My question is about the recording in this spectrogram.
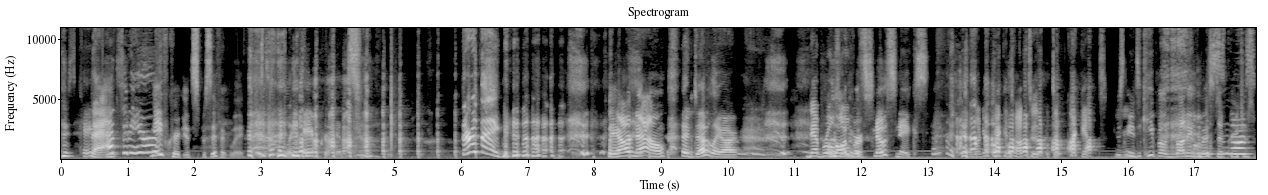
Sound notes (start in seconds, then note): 2.8 all laughing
